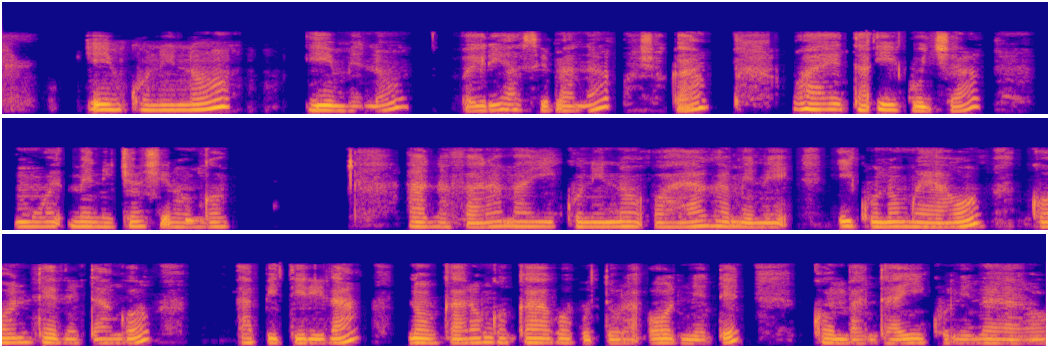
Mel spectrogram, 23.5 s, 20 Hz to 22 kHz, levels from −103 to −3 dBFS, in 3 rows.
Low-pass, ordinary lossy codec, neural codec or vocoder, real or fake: 7.2 kHz; AAC, 48 kbps; none; real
